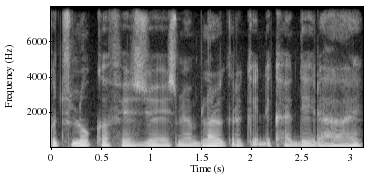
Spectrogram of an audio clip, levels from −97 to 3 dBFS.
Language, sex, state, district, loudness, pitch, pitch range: Hindi, male, Arunachal Pradesh, Papum Pare, -17 LUFS, 125 Hz, 120-130 Hz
